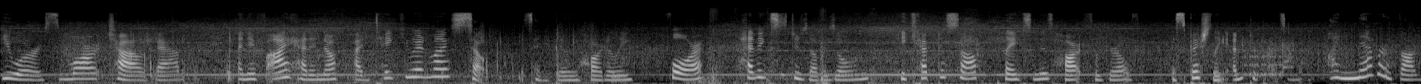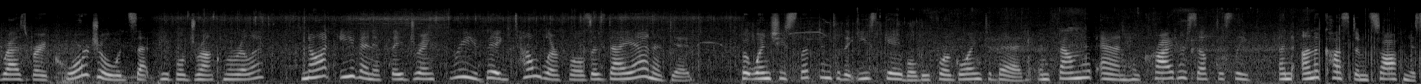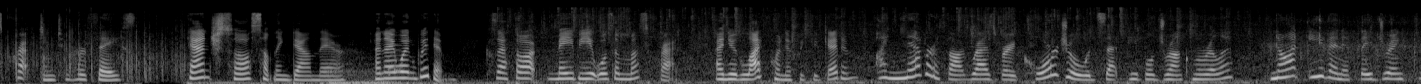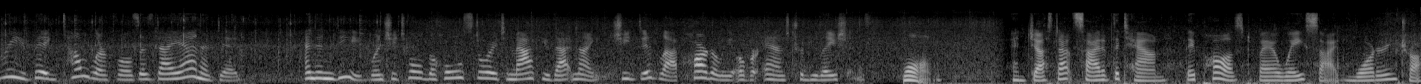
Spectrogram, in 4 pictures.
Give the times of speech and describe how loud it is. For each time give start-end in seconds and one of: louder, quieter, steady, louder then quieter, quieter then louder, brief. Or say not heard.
0.0-45.0 steady
45.6-56.8 steady.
